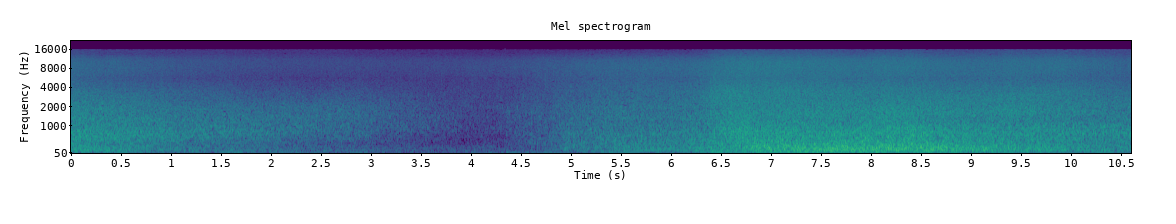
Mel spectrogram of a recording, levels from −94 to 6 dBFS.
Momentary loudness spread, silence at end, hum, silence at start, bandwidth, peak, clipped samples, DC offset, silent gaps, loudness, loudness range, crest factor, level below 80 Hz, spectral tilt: 21 LU; 0 s; none; 0 s; 16 kHz; -14 dBFS; under 0.1%; under 0.1%; none; -31 LUFS; 17 LU; 18 dB; -52 dBFS; -4 dB/octave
